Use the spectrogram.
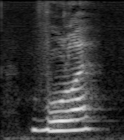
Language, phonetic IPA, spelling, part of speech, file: Czech, [ˈvuːlɛ], vůle, noun, Cs-vůle.ogg
- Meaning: will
